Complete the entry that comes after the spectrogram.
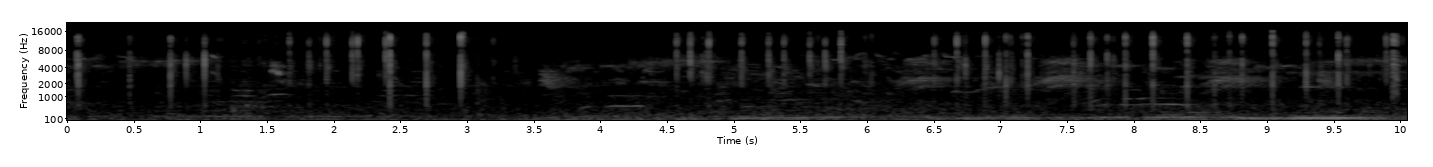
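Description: Faint birds chirping and calling, with many scattered sharp clicks. A low hum swells near the end and is the loudest sound.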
